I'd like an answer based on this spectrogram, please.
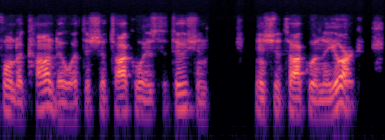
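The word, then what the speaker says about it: Chautauqua: that the last letter here both of them pronounced shiaka apparently this one has real spoof quality the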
